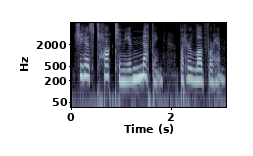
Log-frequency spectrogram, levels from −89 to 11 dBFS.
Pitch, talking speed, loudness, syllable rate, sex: 220 Hz, 230 wpm, -17 LUFS, 5.2 syllables/s, female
